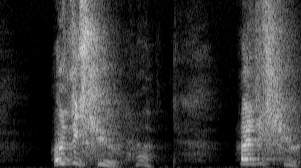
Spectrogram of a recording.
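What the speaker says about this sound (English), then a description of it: "Sneeze." Two sharp sneezes burst out close up, a second apart, separated by a short breathy pause.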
